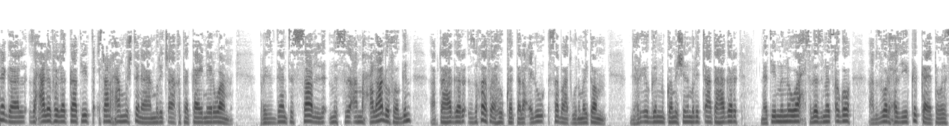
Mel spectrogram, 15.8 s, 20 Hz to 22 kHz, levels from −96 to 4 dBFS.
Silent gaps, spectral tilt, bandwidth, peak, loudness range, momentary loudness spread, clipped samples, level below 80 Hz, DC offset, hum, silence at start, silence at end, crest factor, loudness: none; -5.5 dB/octave; 8.4 kHz; -10 dBFS; 2 LU; 9 LU; under 0.1%; -66 dBFS; under 0.1%; none; 0 s; 0 s; 20 dB; -31 LUFS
